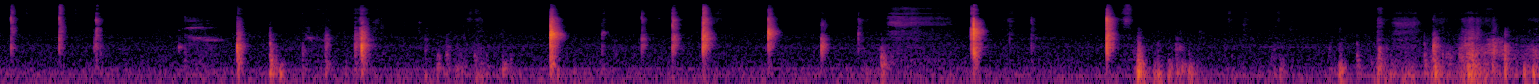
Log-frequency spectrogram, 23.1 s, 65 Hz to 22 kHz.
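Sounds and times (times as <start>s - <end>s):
soft hiss: 0.0s - 23.0s.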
